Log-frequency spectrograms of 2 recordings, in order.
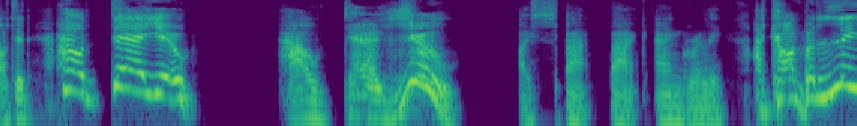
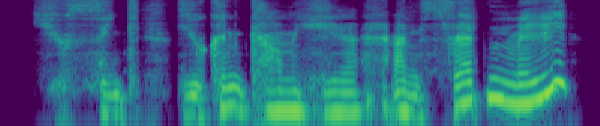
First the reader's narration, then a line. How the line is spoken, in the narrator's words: Devi hissed, her face a mask of rage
